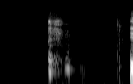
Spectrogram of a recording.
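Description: A man's short throat-clearing cough, about a second in.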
